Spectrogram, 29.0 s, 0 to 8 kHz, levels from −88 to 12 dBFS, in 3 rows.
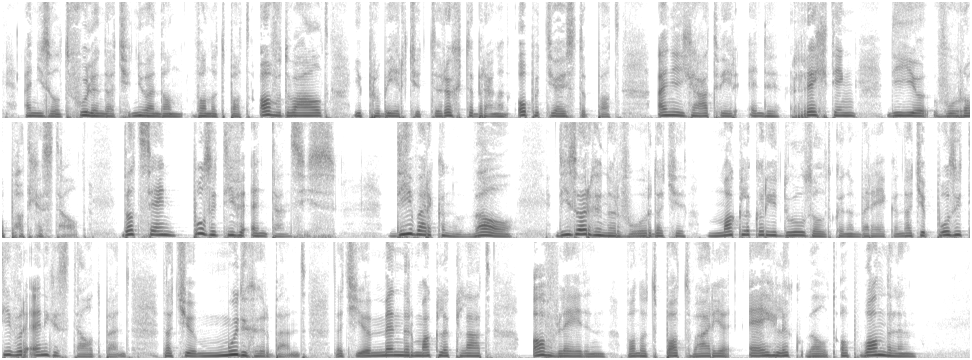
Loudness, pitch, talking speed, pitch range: -31 LUFS, 180 Hz, 160 wpm, 160-210 Hz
